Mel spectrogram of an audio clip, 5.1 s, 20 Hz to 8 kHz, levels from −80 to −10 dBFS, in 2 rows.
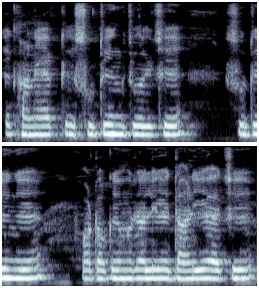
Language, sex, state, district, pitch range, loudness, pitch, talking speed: Bengali, female, West Bengal, Dakshin Dinajpur, 180-190 Hz, -15 LUFS, 185 Hz, 115 wpm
